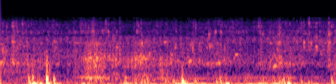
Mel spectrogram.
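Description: Paddles stroke the water as a small boat moves out at sea toward a fishing spot, giving soft, low splashes and thumps at an uneven pace over faint lapping water.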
